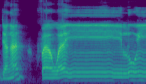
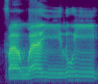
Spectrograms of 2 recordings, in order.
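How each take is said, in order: First: The wai sound is held too long. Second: The wai sound is held for one short beat. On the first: The speaker calls it wrong. "jangan terlalu lama" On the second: The speaker calls it right. "wai cukup satu ayun"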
